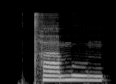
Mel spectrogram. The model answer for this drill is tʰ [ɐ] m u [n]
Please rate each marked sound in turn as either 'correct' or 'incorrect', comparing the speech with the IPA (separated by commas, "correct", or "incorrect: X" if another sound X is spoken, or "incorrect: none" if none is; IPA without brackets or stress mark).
incorrect: a, correct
